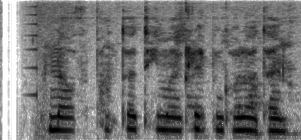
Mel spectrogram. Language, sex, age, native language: Icelandic, female, 15, Icelandic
